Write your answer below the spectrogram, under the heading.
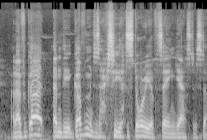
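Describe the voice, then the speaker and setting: Over noticeable background noise, a man with an American accent talks at a very fast pace with lively intonation. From grew up in ten countries, Indian diplomat family. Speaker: entrepreneur and business adviser. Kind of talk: interview.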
